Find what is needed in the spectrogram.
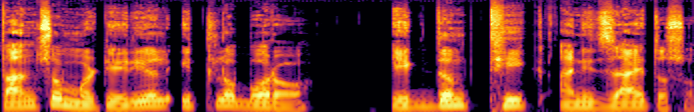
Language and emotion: Goan Konkani, neutral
